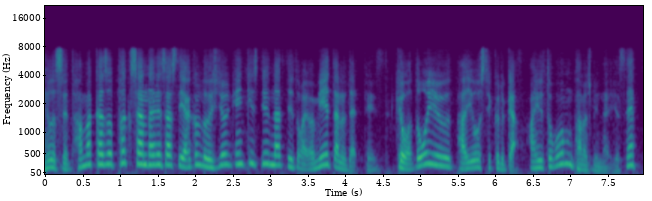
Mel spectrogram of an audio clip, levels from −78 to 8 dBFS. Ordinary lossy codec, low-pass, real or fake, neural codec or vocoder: none; none; fake; codec, 16 kHz, 0.3 kbps, FocalCodec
